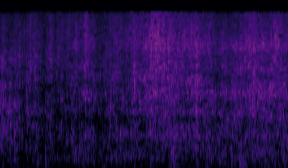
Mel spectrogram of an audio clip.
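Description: Steady, even background hiss of room noise, with no distinct events.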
